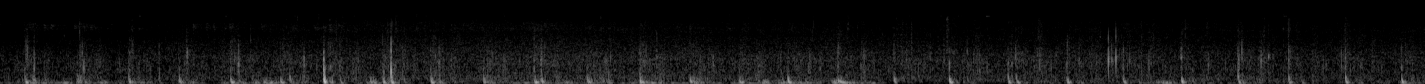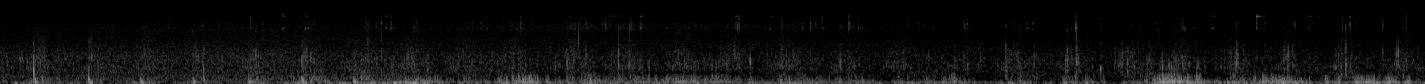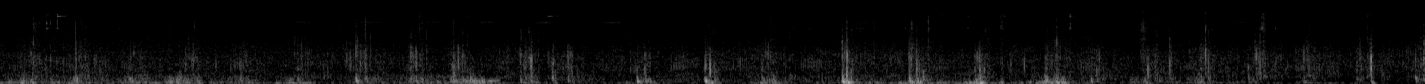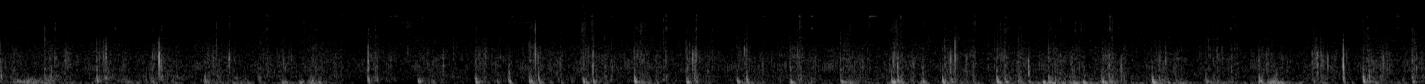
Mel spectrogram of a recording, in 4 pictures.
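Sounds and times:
footsteps on dirt path: 0:00.0 - 0:57.0.

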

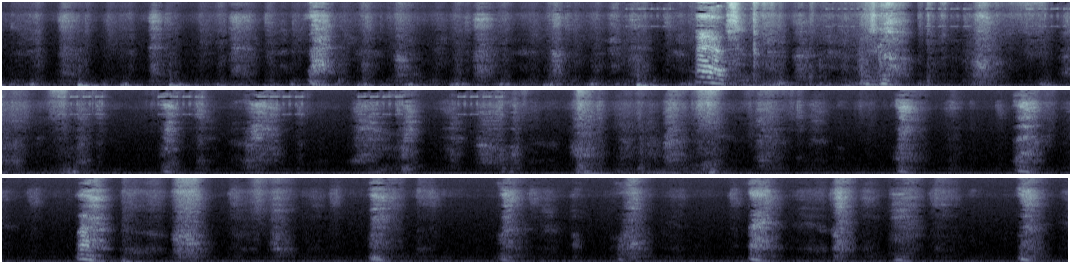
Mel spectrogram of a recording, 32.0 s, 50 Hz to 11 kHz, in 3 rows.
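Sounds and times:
man panting: 0:00.2 - 0:05.8, 0:22.1 - 0:24.4, 0:25.0 - 0:25.7, 0:28.7 - 0:32.0.

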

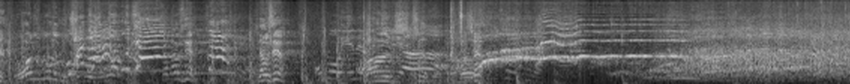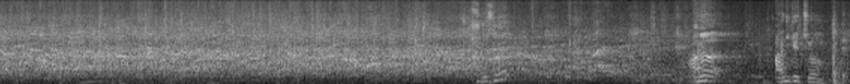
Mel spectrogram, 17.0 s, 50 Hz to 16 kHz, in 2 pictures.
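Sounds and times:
studio audience laughing: 0:06.8 - 0:15.0.

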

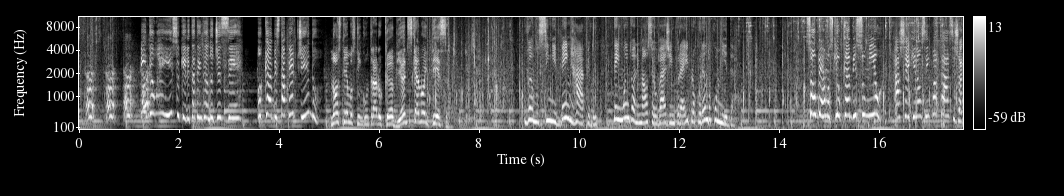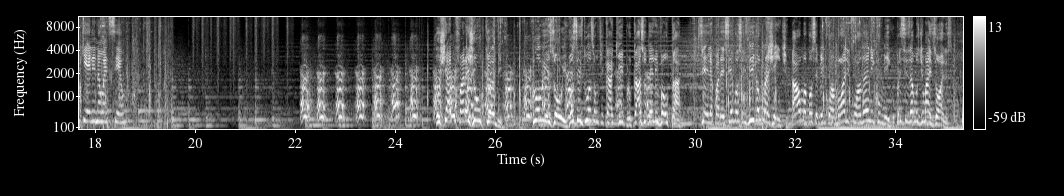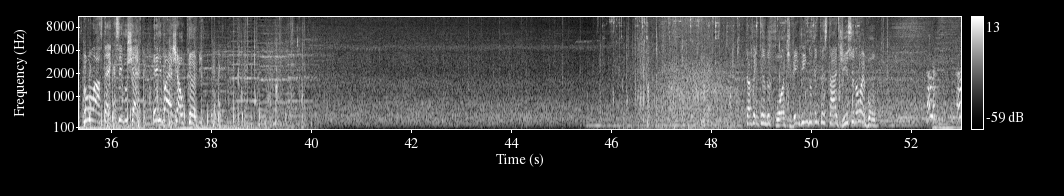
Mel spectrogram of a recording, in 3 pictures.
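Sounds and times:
horse hooves clip-clopping: 0:00.0 - 0:01.6, 0:06.5 - 0:31.8, 0:32.4 - 0:53.0
background music: 0:00.0 - 0:40.2, 0:46.1 - 0:53.0
dog barking: 0:00.1 - 0:01.6, 0:22.1 - 0:27.7, 0:28.4 - 0:29.3, 0:52.3 - 0:53.0
wind hissing in trees: 0:40.0 - 0:45.7, 0:51.3 - 0:52.6.

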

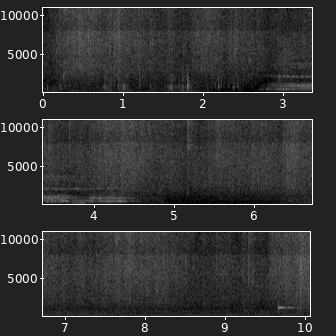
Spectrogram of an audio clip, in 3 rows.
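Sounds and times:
faint animal call: 0:02.7 - 0:04.8.

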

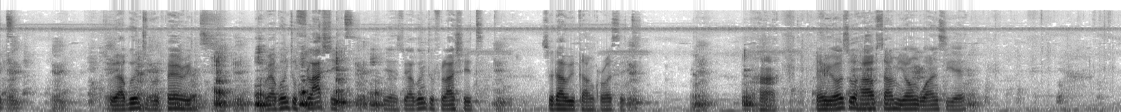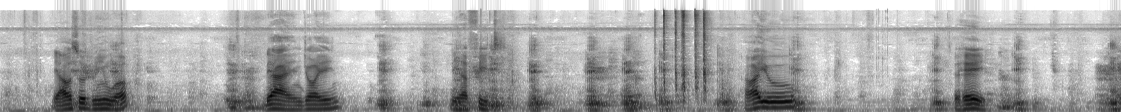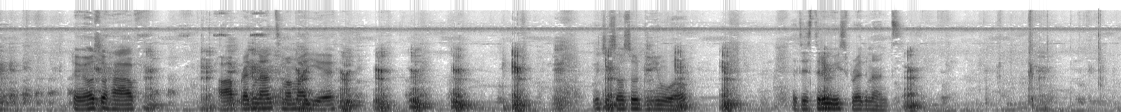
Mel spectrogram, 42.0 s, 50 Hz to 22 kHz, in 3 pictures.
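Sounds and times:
pig grunt: 0:00.0 - 0:05.4, 0:16.8 - 0:17.5, 0:18.7 - 0:24.2, 0:25.6 - 0:27.0, 0:27.7 - 0:38.5, 0:39.1 - 0:39.9.

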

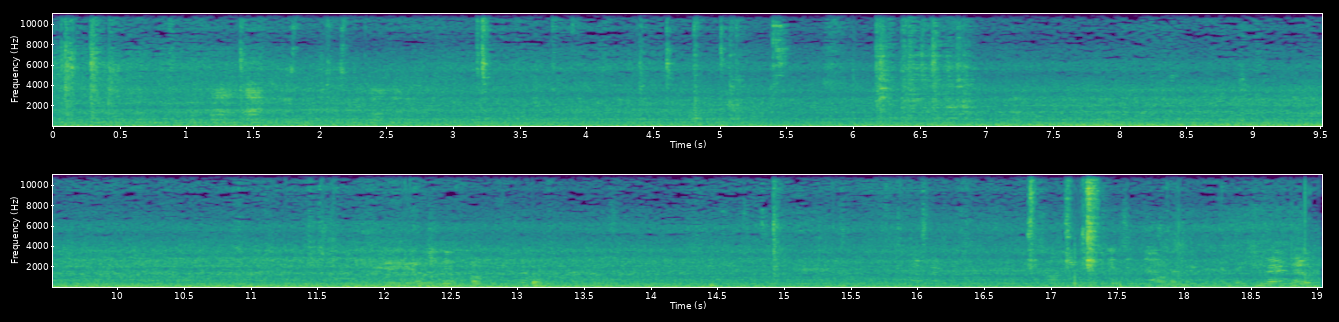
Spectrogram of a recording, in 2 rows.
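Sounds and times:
bus engine droning: 0:00.0 - 0:19.0.

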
